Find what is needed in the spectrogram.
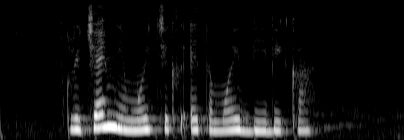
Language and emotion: Russian, neutral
